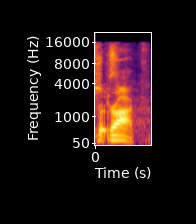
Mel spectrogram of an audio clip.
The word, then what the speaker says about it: Straka: It's spelled Straka, but it's Straka. Is that correct? You nailed it.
